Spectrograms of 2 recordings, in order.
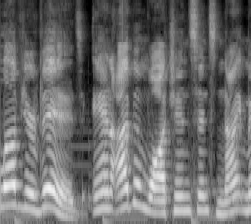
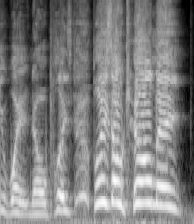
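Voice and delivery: mock terror rising to a loud cry; panicked pleading; 6 semitones higher, 7 dB louder than usual. Redstone head about to be mined, panicked pleading. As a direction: beg for your life, pitch climbing. Character begs not to be mined.

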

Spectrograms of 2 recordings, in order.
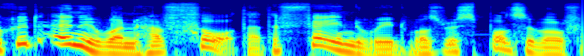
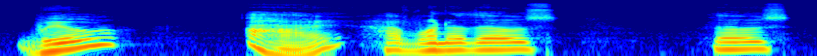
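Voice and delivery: anxious question; 9 semitones higher, slower than usual. Acted.

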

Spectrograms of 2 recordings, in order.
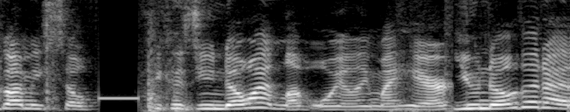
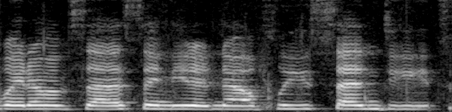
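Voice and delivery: ordinary talk

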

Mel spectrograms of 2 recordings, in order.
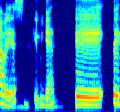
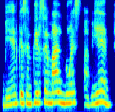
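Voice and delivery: ordinary delivery

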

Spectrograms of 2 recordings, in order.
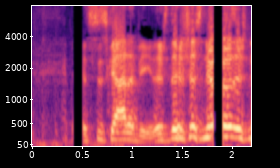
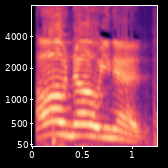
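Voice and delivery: usual speaking voice

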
